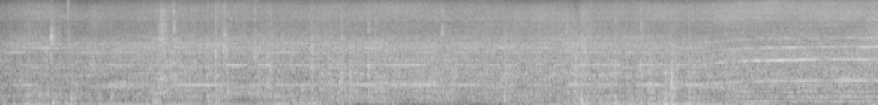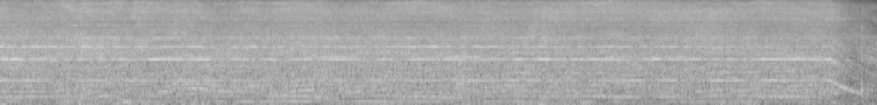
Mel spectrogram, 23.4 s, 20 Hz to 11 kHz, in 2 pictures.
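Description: A Samsung Jet VS70 cordless stick vacuum runs on carpet, a loud continuous whine and hiss with a steady pitch that shifts once partway through as the load changes, with no talking.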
